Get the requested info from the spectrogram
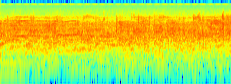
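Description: Studio audience laughing and applauding, a steady wash of crowd noise with no speech over it.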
